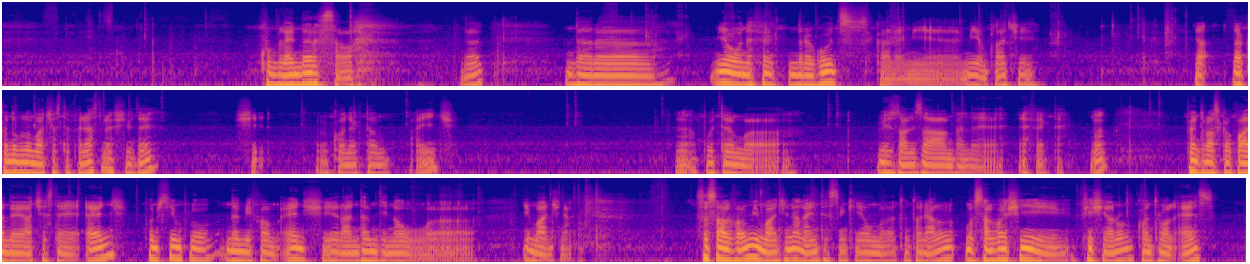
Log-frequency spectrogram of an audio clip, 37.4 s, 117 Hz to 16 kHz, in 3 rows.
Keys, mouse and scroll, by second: 36.8 ctrl+s.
